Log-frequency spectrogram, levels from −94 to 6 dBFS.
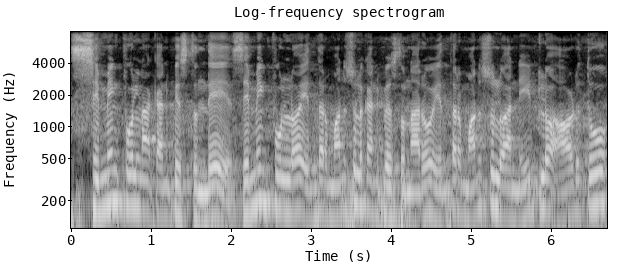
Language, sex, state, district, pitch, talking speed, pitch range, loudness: Telugu, male, Andhra Pradesh, Manyam, 150 Hz, 135 wpm, 135-170 Hz, -14 LUFS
